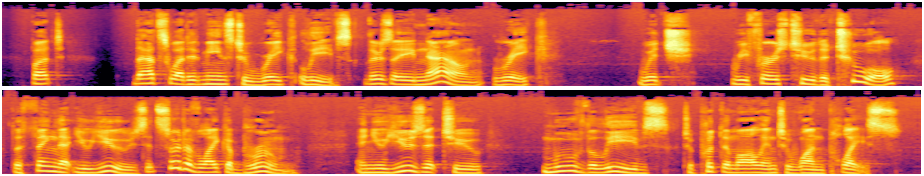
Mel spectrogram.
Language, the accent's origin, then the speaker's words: English; Minnesota, United States; I grew up in Minnesota where there are lots of squirrels.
